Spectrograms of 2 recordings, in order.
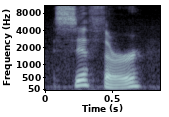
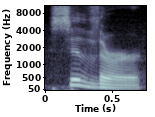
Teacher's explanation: you could do it cither with a light th, or cither with a strong th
